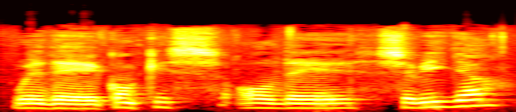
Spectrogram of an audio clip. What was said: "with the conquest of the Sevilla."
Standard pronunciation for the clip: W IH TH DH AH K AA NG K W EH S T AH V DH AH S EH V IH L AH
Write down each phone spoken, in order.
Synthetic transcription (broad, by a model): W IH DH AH K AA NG K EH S AH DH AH S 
